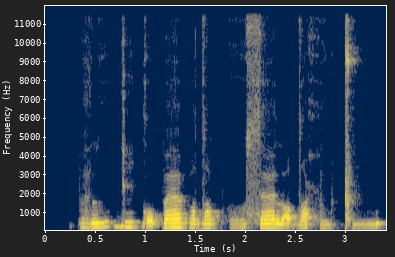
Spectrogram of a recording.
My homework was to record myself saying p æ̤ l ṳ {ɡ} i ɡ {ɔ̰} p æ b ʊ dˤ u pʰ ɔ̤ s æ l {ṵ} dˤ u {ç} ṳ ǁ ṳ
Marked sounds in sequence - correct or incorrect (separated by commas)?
correct, correct, incorrect, incorrect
